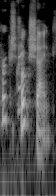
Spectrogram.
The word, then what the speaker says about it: Cruikshank: How do you pronounce his last name? I want to create Cruikshank. Yeah. Yeah, like the cat.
